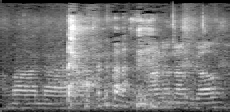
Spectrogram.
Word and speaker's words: Manananggal: How do you pronounce that, Sean? Manananggal.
